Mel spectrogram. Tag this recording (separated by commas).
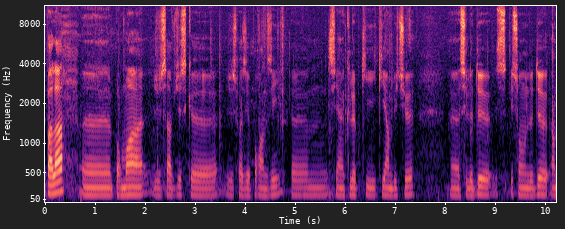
Speech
